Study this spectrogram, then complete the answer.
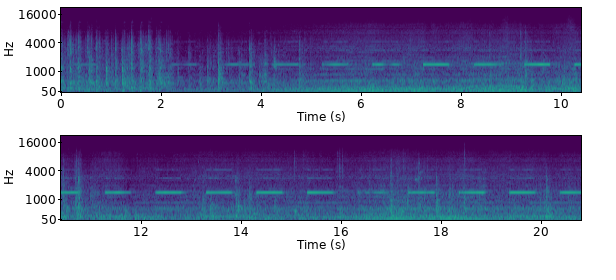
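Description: Steel tracks clank and squeak as a heavy excavator crawls.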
